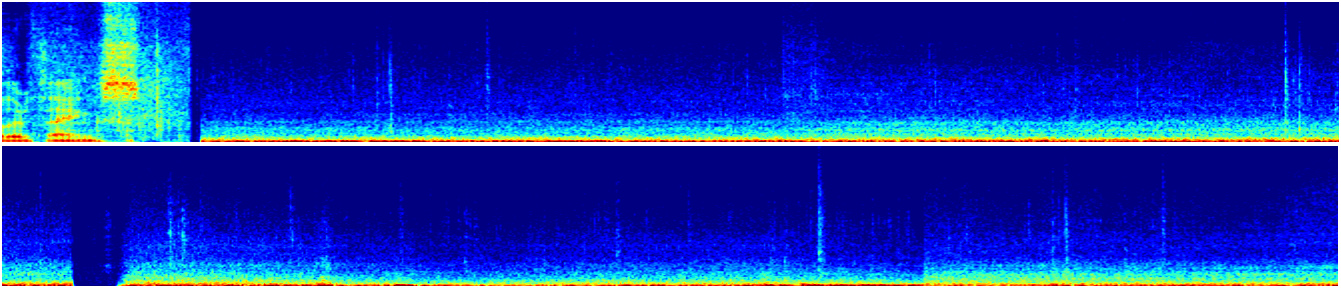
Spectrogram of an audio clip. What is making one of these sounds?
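Rain patters on a car's windshield.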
